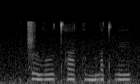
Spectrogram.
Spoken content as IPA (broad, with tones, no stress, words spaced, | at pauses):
ʈ͡ʂɤ˥˩ɻo˥ʊ̯ t̪ʰä˥ kʊ˧˥ŋɻwä˧t̪ʰwe˥ɪ̯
